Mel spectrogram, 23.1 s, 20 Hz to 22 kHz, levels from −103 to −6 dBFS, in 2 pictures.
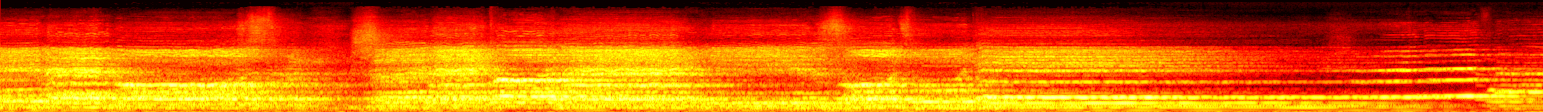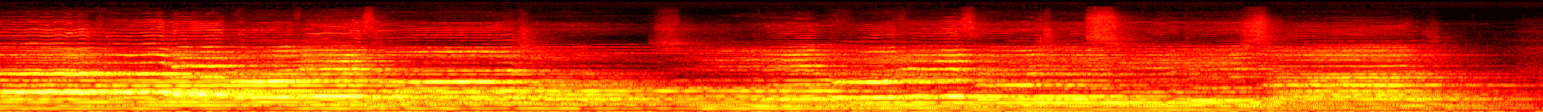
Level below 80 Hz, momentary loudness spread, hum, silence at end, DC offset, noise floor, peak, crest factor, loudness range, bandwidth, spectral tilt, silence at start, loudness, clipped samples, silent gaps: -52 dBFS; 15 LU; none; 0 s; under 0.1%; -42 dBFS; -2 dBFS; 18 dB; 10 LU; 13.5 kHz; -4 dB/octave; 0 s; -20 LUFS; under 0.1%; none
